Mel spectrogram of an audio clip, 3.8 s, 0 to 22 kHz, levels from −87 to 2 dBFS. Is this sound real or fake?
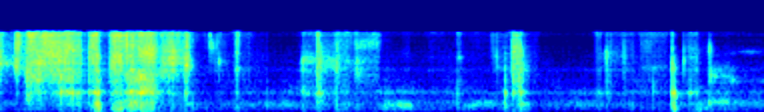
fake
